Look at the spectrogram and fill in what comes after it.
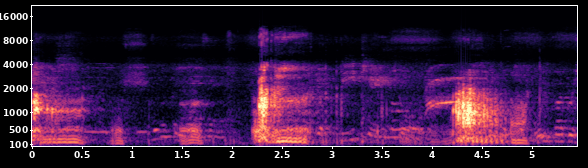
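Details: A male Boston Terrier, irritated at being touched and sat on while relaxing, lets out harsh, strange guttural growls in short bursts.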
